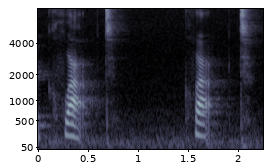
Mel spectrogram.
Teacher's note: this e d we pronounce it like a t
